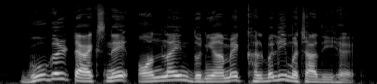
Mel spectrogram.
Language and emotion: Hindi, neutral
